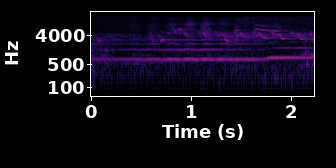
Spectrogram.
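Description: Soft background music holding one sustained note that steps up slightly near the end, with short high bird chirps over it.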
